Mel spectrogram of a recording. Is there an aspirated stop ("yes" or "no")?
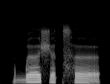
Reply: yes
